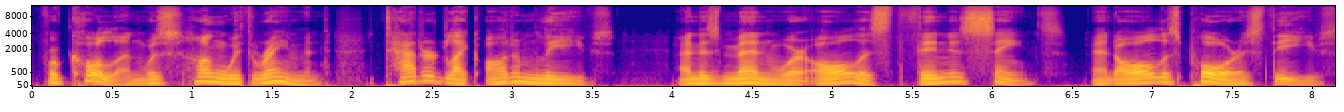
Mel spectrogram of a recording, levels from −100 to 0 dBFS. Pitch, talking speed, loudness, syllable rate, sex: 120 Hz, 185 wpm, -19 LUFS, 4.6 syllables/s, male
